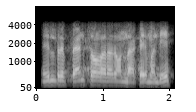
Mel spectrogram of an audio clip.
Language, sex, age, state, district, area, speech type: Kannada, male, 18-30, Karnataka, Gulbarga, urban, conversation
